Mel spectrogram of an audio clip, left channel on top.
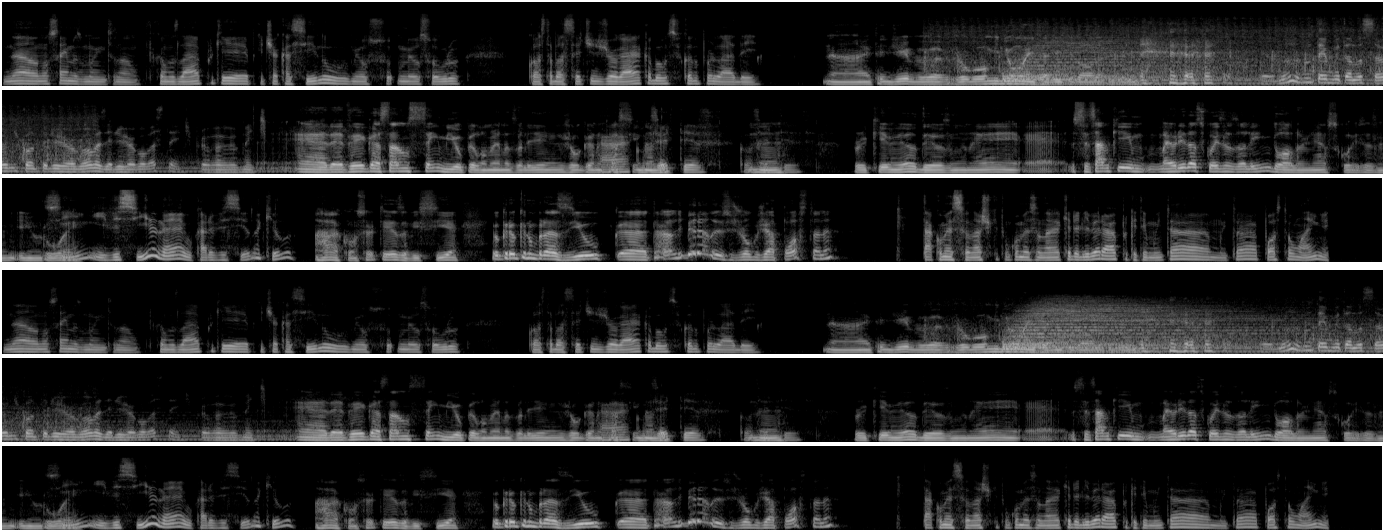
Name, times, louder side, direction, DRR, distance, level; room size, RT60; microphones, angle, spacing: voice 1, 0.0-4.9 5.3-7.6 11.2-16.4 19.8-20.8 21.2-21.8 28.1-30.5 36.8-40.9, left 1 dB, 40° left, 3.0 m, -32 dB
voice 2, 8.2-11.4 16.6-20.5 21.3-21.7 22.3-28.4 30.7-36.0, left 2 dB, 80° left, 3.4 m, -28 dB
sound 1, 9.2-14.8, left 5 dB, 55° left, 5.7 m, -45 dB
Gong, 10.0-17.4, right 2 dB, 35° right, 2.3 m, -36 dB
head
